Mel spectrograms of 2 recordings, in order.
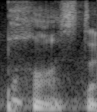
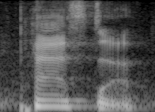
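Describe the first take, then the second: First: It is said with an Italian-style pronunciation. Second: It is said with a Canadian-style pronunciation. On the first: The speaker calls it wrong. "It's not pasta because I'm not Italian" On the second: The speaker calls it right. "I'm Canadian, so I say pasta"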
